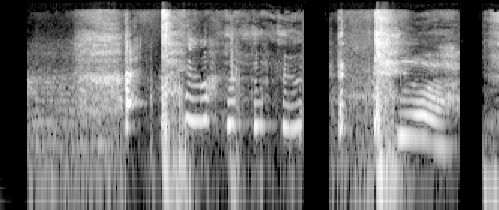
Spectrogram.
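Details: Natural sneezing compilation: two sharp explosive sneezes, each with a quick intake of breath before the burst, followed by brief voiced sounds; ordinary sneezing.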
